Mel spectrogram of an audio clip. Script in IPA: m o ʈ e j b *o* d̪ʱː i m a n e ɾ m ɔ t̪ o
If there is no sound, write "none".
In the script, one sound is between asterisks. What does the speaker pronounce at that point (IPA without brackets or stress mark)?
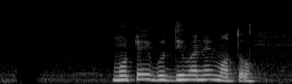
u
